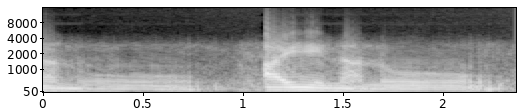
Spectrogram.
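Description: A man's voice lecturing in Telugu, drawing out two long syllables whose pitch falls slowly.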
